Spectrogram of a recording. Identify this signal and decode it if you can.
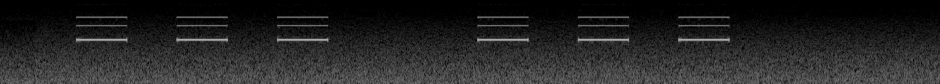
Alarm pattern, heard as an alarm's beeps, played twice, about 3100 Hz. Temporal three. Smoke or fire, evacuate.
